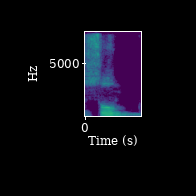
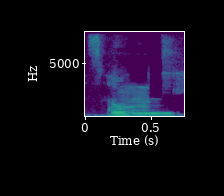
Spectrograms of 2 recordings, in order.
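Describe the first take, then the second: First: The word begins with an s sound. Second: The word begins with a th sound. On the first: The speaker calls it wrong. "Bukan sum. Bukan pakai sin" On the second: The speaker calls it right. "Tapi pakai sa"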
